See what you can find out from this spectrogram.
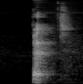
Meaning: plural of pet
- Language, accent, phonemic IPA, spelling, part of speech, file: French, Canada, /pɛ/, pets, noun, LL-Q150 (fra)-pets.wav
